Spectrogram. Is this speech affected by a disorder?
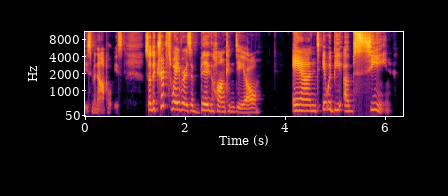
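No.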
